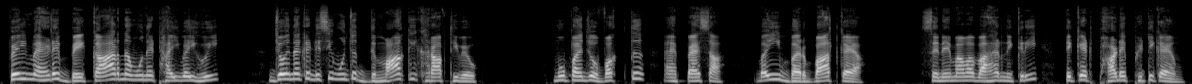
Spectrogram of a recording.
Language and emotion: Sindhi, angry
